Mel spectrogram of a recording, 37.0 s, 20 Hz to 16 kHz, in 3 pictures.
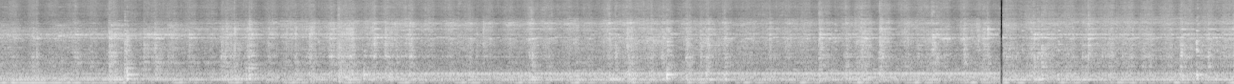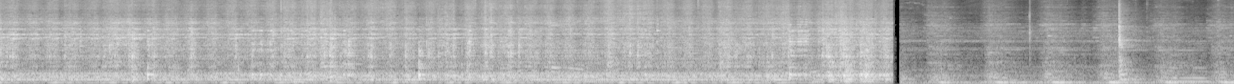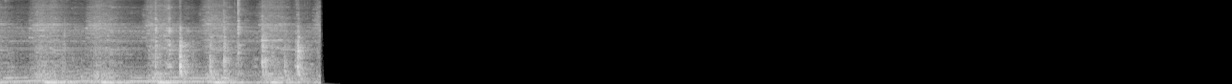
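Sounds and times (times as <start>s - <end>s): grinding machine running: 0.0s - 27.9s.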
